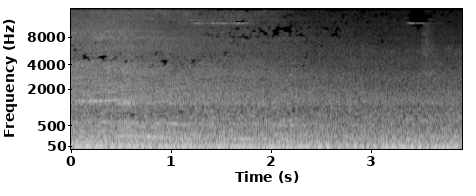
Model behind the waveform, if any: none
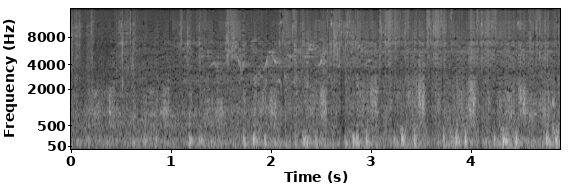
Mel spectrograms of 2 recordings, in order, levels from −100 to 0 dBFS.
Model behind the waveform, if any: none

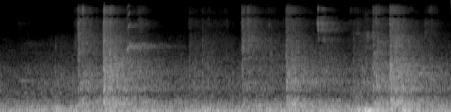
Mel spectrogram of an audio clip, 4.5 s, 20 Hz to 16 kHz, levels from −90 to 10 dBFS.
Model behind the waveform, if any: none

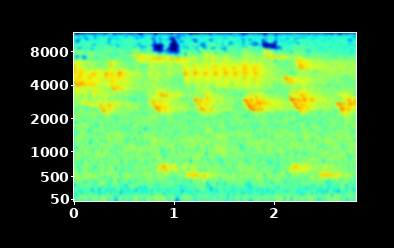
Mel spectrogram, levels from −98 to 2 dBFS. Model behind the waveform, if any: none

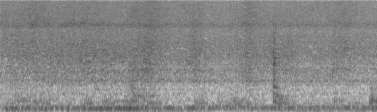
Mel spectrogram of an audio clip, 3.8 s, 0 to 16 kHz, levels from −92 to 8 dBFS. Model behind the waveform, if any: none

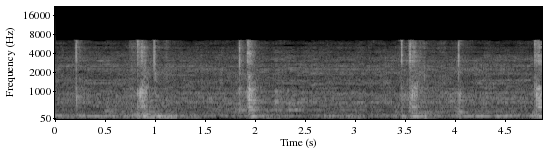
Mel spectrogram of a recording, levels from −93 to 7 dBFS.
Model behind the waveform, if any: codec, SNAC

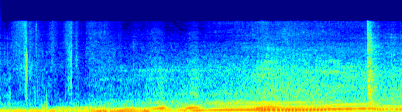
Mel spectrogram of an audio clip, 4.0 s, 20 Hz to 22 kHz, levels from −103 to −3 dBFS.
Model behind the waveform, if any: none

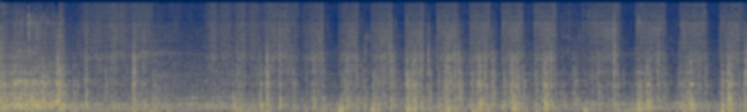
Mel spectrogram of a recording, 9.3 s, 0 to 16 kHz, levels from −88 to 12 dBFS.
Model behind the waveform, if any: none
